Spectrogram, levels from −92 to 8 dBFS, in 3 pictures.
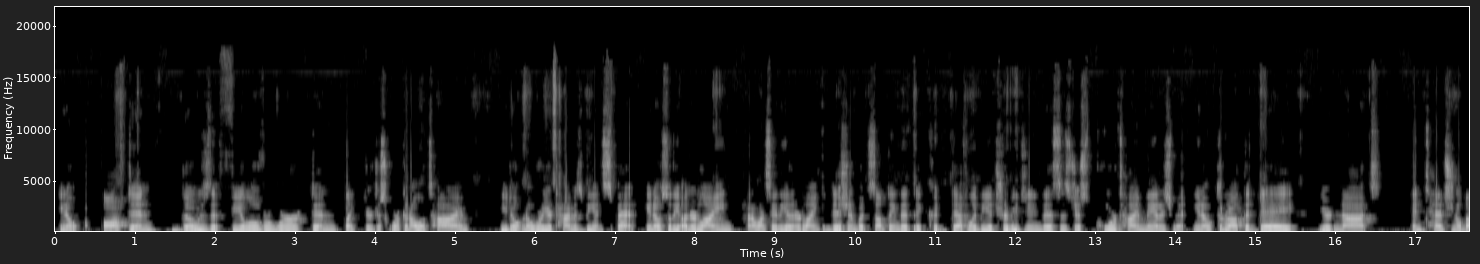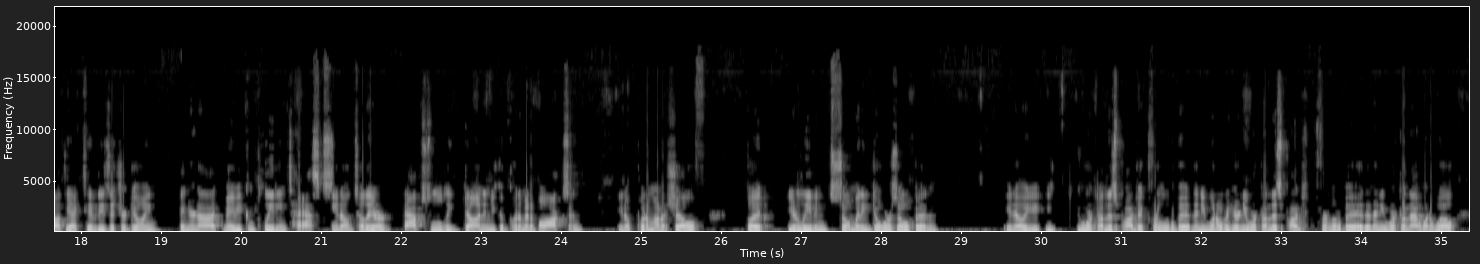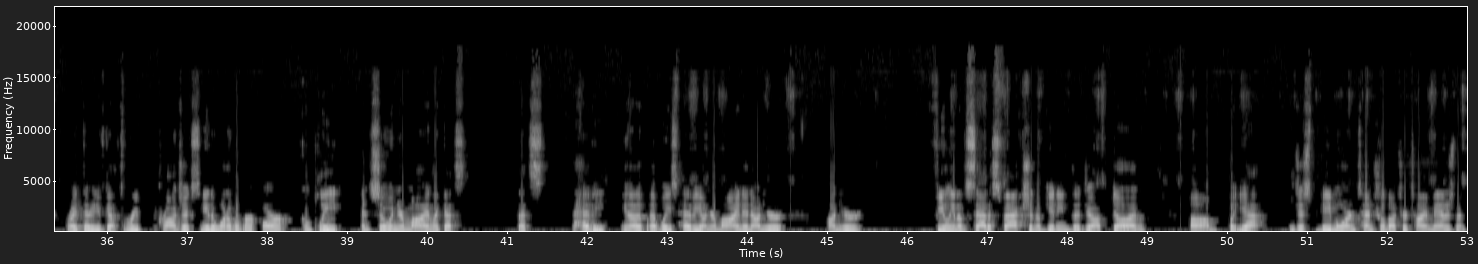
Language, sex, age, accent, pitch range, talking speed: English, male, 30-49, American, 105-125 Hz, 215 wpm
